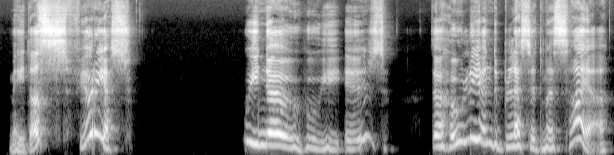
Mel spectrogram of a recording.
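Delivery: fawning. A narrator's reading. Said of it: "change tone and become like creeping pups".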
